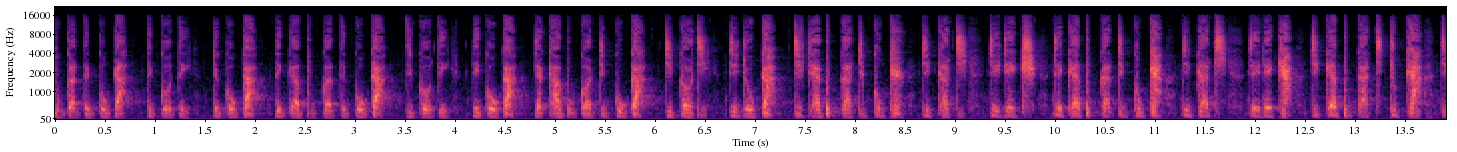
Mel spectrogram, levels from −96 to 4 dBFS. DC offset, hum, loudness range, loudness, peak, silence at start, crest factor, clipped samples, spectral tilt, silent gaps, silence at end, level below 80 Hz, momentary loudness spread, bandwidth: under 0.1%; none; 3 LU; -28 LUFS; -6 dBFS; 0 s; 24 dB; under 0.1%; -2 dB/octave; none; 0 s; -76 dBFS; 10 LU; 16.5 kHz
